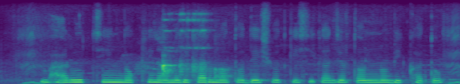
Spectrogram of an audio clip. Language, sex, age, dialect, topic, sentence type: Bengali, female, 18-24, Rajbangshi, agriculture, statement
